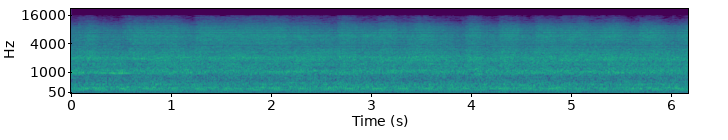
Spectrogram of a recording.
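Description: Monster truck's supercharged V8 engine running hard as the truck drives across the arena floor, heard as a steady, dense noise with no breaks.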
